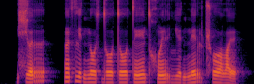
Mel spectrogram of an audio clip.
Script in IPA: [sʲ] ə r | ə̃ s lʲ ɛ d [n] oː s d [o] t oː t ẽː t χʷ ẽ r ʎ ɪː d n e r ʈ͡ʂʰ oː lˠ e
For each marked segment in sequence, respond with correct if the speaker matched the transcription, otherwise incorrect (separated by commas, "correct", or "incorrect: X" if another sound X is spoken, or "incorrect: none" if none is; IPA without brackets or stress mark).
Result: incorrect: ɕ, correct, incorrect: oː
